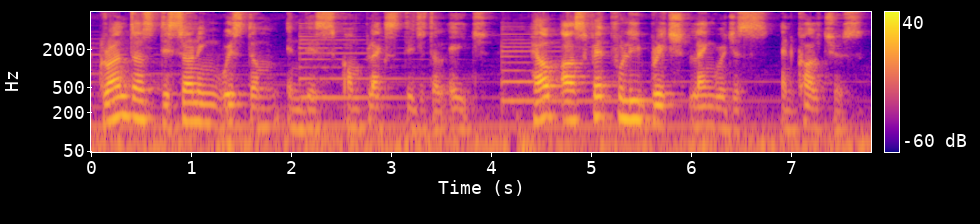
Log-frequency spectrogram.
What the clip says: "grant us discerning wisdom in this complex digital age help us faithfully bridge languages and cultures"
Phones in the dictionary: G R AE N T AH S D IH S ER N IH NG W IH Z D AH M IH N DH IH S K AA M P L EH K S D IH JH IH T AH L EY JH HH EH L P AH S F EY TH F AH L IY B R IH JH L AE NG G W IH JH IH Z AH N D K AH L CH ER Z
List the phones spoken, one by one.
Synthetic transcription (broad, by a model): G R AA N T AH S D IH S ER N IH NG W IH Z D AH M IH N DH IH S K AA M P L EH K S D IH JH IH T AH L EY JH HH EH L P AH S F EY T F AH L IY B R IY CH L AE NG G W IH JH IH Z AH N K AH L CH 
